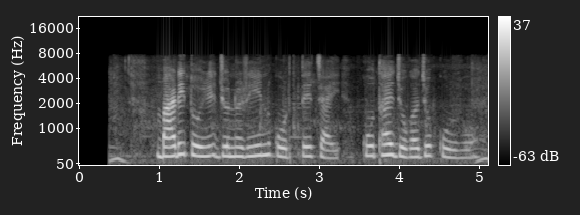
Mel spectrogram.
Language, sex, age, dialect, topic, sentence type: Bengali, female, 18-24, Rajbangshi, banking, question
